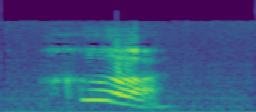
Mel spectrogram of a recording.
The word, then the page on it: he4: pinyin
